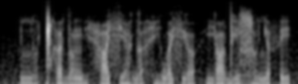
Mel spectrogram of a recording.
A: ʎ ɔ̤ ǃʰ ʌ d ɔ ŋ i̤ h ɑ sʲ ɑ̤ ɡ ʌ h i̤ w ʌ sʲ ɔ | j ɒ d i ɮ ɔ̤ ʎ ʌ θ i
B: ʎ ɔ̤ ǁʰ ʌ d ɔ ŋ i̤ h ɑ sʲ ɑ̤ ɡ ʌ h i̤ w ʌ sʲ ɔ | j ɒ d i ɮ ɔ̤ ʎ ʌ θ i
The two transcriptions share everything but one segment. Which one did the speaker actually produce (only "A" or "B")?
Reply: B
